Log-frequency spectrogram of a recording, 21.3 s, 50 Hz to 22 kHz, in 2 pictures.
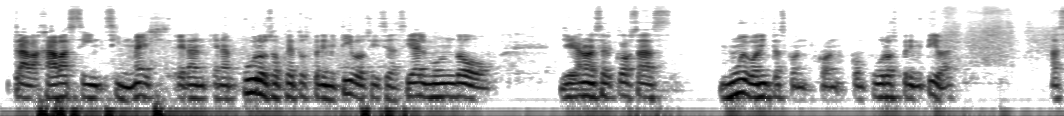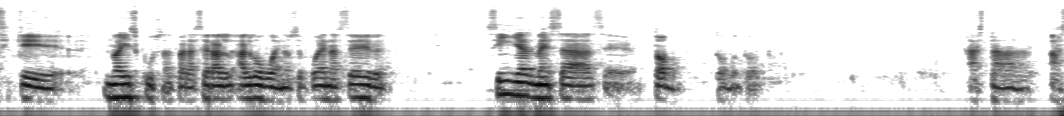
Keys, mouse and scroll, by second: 0.3 Tab, 0.5 Tab, 2.9 Tab, 2.9-3.8 typing.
